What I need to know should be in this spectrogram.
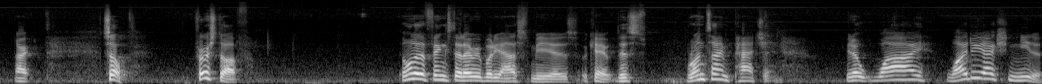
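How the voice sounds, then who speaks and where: A high-pitched man with very wide pitch swings and long, frequent pauses. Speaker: software engineer presenting at a tech conference. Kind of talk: conference talk. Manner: fast; excited, jittery.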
